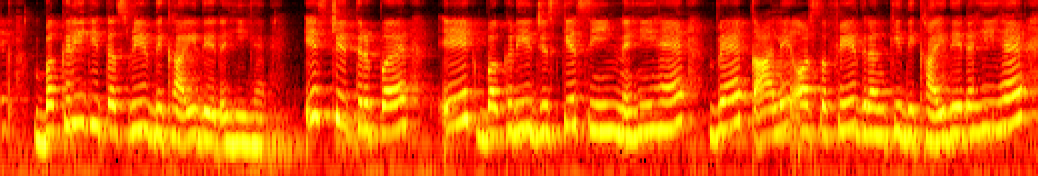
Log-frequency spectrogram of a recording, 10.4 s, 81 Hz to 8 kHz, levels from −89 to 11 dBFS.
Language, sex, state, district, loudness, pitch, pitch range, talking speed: Hindi, female, Bihar, Jahanabad, -15 LUFS, 260 Hz, 235-295 Hz, 155 wpm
